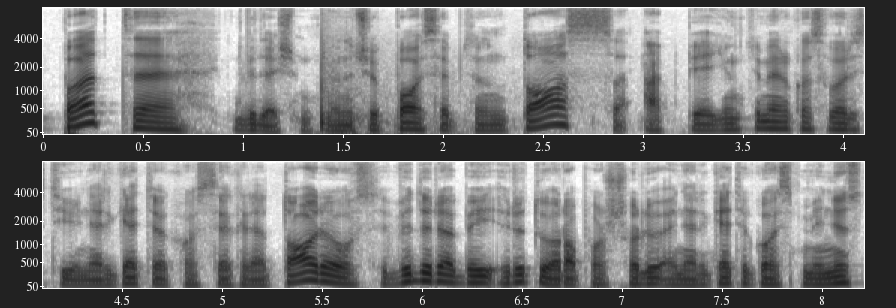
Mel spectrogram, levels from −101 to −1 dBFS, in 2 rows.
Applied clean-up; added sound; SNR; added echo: none; Fireworks; 17 dB; none.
